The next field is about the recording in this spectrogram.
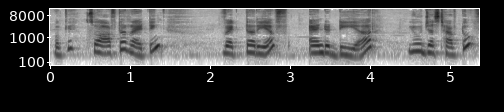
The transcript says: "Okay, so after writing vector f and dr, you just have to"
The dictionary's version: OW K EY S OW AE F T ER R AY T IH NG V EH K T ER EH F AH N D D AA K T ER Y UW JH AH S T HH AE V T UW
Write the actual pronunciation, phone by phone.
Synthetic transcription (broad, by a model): OW K EY S OW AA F T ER R AY T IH NG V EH K T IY EH F AH N D D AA T Y UW JH AH S T HH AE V T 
